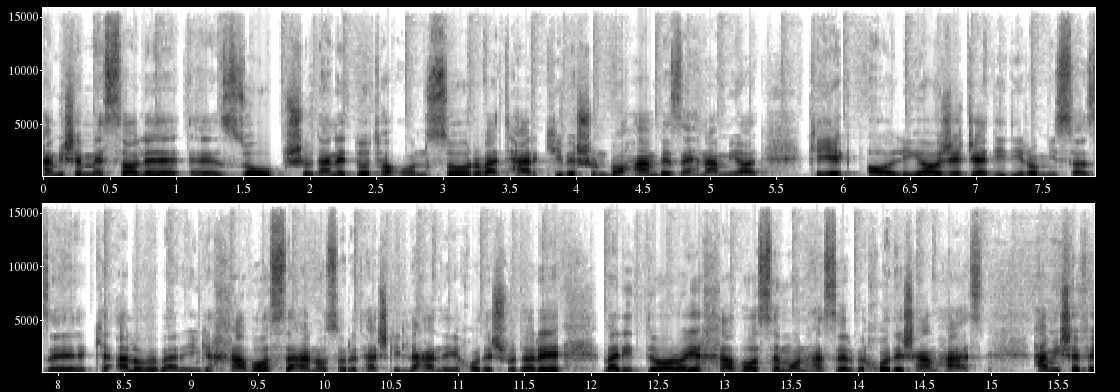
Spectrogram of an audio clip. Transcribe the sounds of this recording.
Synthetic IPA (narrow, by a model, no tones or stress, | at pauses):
hæmiːʃe̞me̞sɒːlezob̥ʃod̪æne̞d̪ot̪ʰɒːʔonsoɾvæt̪ʰæɾcʰiːbe̞ʃunbɒːɦæmbe̞ze̞hnæmːijɒːd̪̥cʰe̞jecʰɒːlijɒːd͡ʒe̞d͡ʒæd̪iːd̪iːɾomiːsɒːze̞cʲʰe̞ʔælɒːve̞bæɾiːŋkʰe̞xævɒːsːeænɒːso̞ɾet̪ʰæʃkiːld̪æɦænd̪eje̞xo̞d̪e̞ʃɾod̪ɒːɾe̞væliːd̪ɒːɾɒːje̞xævɒːse̞monɦæse̞ɾbe̞xo̞d̪e̞ʃhæmɦæst̪ | hæmiːʃefe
